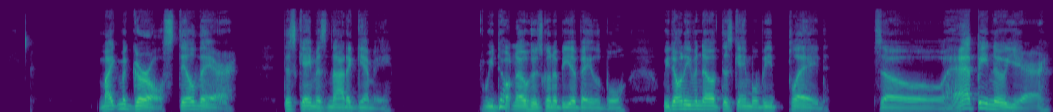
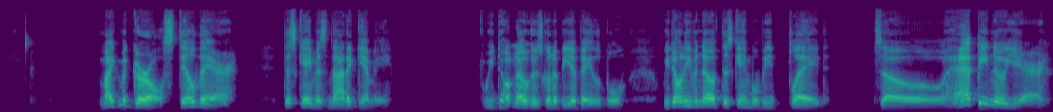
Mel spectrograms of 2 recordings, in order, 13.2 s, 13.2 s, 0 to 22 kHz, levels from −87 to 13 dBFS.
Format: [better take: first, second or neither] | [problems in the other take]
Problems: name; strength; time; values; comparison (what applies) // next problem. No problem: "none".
first | thin; very; fading below 400 Hz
